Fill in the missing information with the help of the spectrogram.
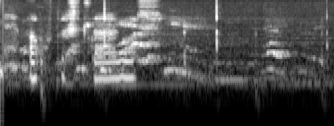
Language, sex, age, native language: Icelandic, female, 9, Icelandic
